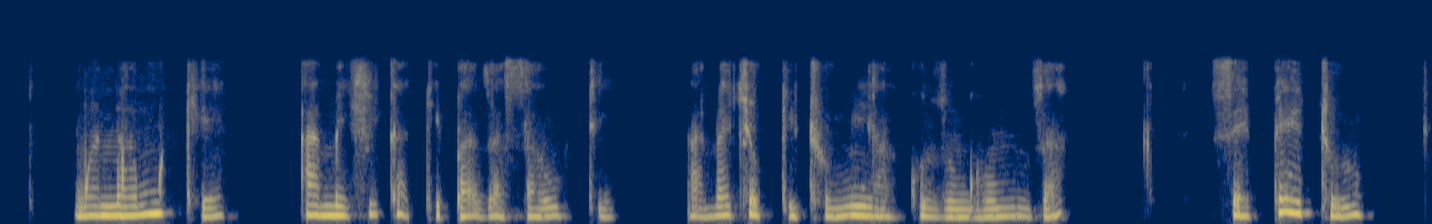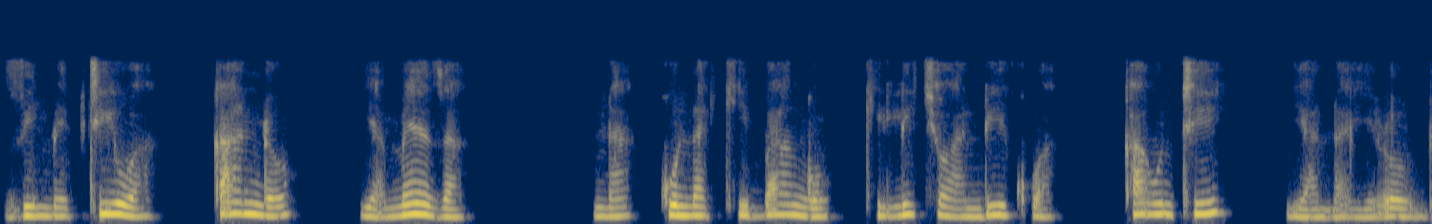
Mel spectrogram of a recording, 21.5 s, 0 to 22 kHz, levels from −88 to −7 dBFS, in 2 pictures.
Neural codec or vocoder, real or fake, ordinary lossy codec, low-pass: vocoder, 22.05 kHz, 80 mel bands, WaveNeXt; fake; Opus, 16 kbps; 7.2 kHz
